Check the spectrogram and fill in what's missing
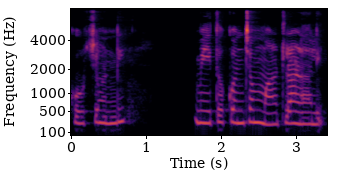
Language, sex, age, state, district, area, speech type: Telugu, female, 18-30, Andhra Pradesh, Krishna, urban, spontaneous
